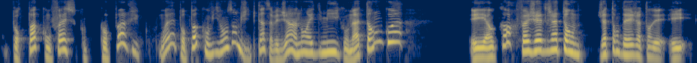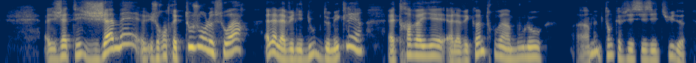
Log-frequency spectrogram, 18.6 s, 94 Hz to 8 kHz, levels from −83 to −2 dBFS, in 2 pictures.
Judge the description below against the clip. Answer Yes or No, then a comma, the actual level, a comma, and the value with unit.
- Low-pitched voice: No, medium, 175 Hz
